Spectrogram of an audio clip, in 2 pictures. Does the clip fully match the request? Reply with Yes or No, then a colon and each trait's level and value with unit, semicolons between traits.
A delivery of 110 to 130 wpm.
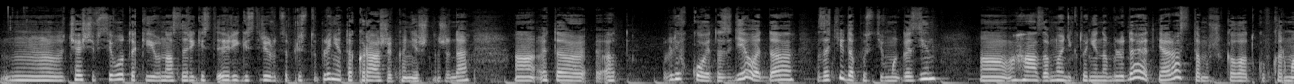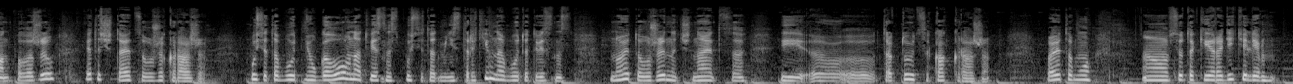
No: average, 145 wpm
